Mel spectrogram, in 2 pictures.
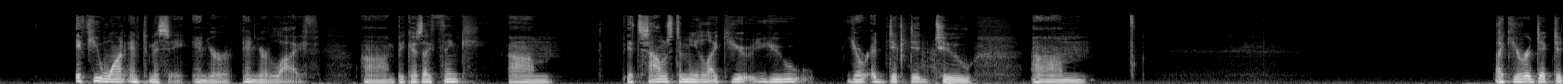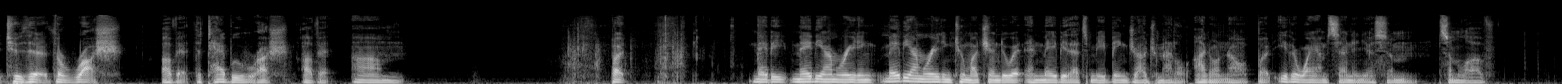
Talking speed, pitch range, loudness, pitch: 135 wpm, 95-120 Hz, -18 LUFS, 105 Hz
